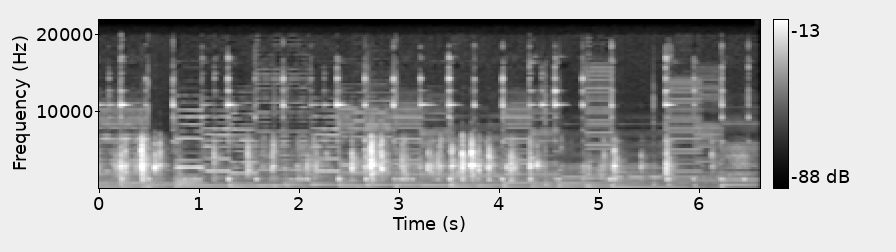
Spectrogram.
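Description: Rapid, uneven clicking of a computer keyboard as someone types in MS Word, close and fairly quiet, with bursts of keystrokes and brief pauses.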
